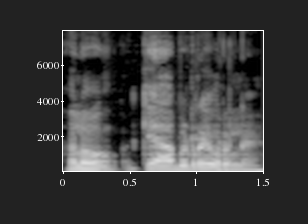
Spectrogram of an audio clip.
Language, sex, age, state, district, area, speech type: Malayalam, male, 30-45, Kerala, Kozhikode, urban, spontaneous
